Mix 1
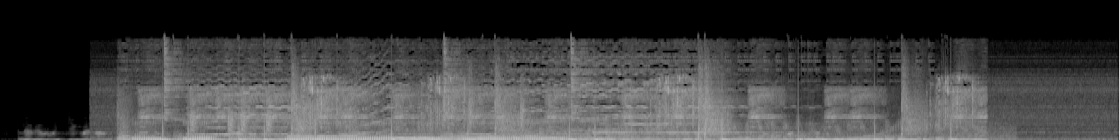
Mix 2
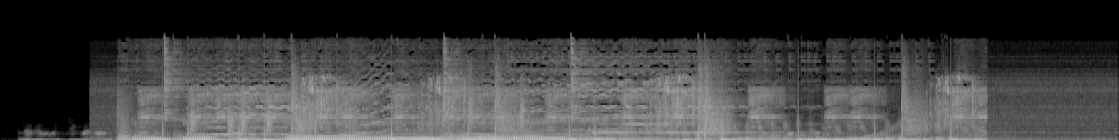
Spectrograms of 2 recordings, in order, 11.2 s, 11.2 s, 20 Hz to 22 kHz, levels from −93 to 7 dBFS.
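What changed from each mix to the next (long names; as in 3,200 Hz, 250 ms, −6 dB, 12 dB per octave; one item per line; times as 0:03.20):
second sound −9.5 dB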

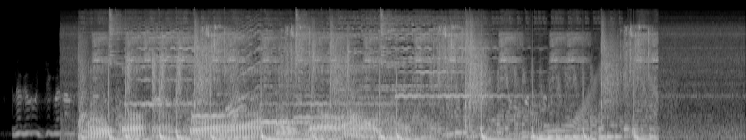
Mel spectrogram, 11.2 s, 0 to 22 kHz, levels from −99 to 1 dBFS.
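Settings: first sound: add high-pass filter 55 Hz 12 dB per octave
second sound: add high-pass with resonance 1,100 Hz, resonance Q 1.6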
